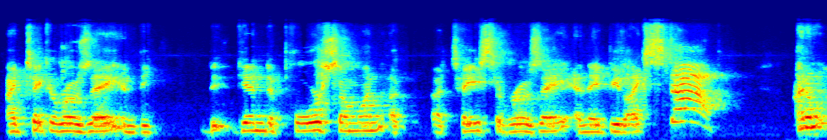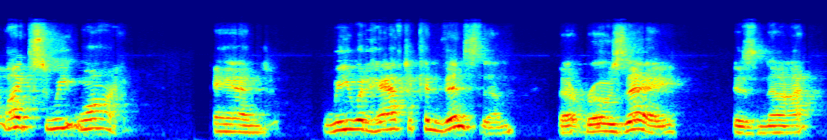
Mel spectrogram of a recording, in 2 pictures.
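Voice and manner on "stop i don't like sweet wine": imitated customer's high-pitched refusal; hammed-up objection, pitched way up; mock protest. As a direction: cut them off with a high, playful "Stop!". Acting out customers refusing rosé.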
